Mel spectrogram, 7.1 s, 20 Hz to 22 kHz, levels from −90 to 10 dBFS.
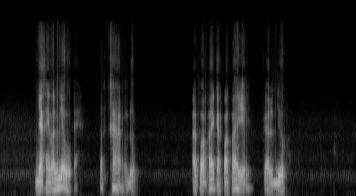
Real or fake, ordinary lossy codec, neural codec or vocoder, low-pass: fake; MP3, 96 kbps; autoencoder, 48 kHz, 32 numbers a frame, DAC-VAE, trained on Japanese speech; 14.4 kHz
